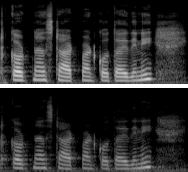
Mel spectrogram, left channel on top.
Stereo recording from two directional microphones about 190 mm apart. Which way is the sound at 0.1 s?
45° left (ahead or behind).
